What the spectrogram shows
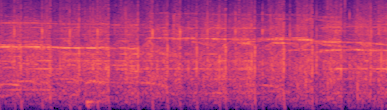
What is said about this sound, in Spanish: Un aplauso para este hombre y todo el apoyo del pueblo venezolano.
